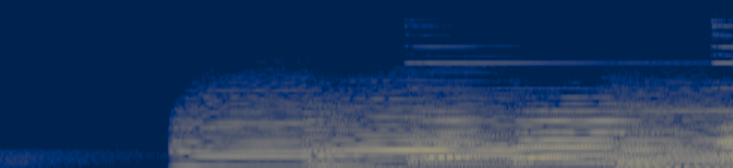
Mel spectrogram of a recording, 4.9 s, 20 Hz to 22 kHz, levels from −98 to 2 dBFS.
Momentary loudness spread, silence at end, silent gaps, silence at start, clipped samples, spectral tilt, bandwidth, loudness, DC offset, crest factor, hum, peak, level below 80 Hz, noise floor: 10 LU; 0 s; none; 1.15 s; under 0.1%; -8.5 dB/octave; 13 kHz; -43 LUFS; under 0.1%; 16 dB; none; -26 dBFS; -58 dBFS; under -90 dBFS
